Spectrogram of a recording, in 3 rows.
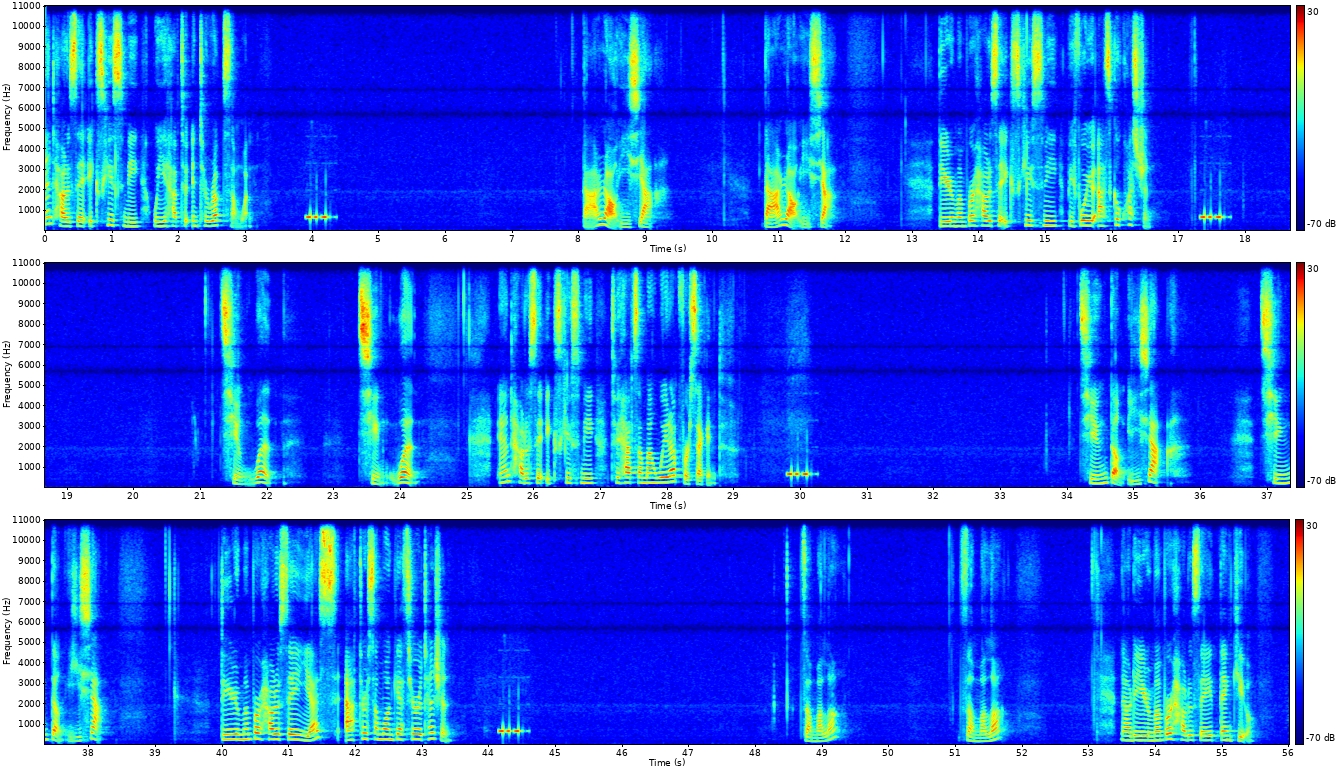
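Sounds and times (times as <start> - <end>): electronic beeps: 3.9 - 4.4, 17.3 - 17.8, 29.8 - 30.3, 44.2 - 44.6.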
